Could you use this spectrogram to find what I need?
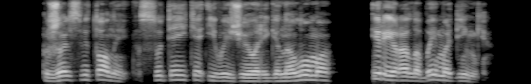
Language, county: Lithuanian, Vilnius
